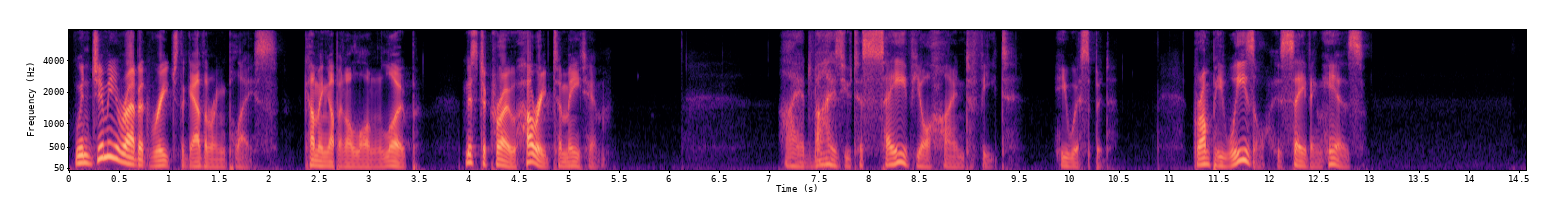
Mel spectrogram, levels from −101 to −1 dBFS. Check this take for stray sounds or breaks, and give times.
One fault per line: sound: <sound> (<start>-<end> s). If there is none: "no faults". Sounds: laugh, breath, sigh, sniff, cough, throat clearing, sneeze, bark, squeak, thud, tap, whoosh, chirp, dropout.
no faults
